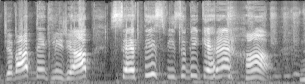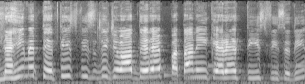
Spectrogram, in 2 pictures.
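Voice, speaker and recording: A woman's voice: sits high, bright, forceful tone. A woman anchoring live television news with an emphatic, rhetorical delivery.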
